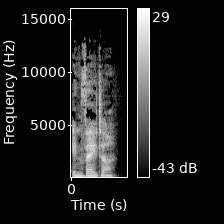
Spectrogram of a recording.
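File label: "invader", English, uk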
